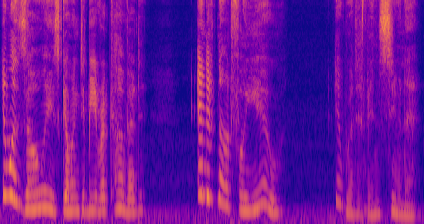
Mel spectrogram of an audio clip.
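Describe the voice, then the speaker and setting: A woman voicing an ancient changeling empress in a fantasy story, a calm, condescending and menacing villain who speaks deliberately. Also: medium pitch, pitched above the performer's own voice. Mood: cold, superior.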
